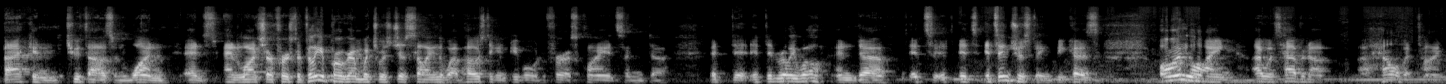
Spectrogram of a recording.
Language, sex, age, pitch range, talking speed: English, male, 40-59, 115-145 Hz, 195 wpm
